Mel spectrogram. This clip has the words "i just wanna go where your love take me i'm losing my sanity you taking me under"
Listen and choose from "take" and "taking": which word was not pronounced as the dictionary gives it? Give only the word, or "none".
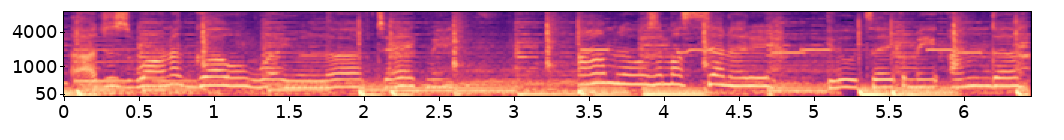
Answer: taking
